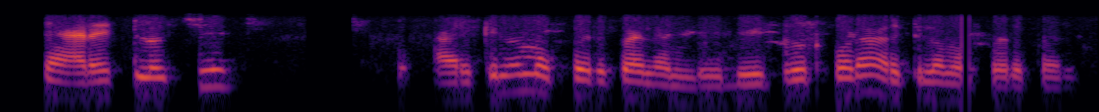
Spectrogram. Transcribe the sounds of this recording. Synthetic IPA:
ʈaːɾeʈːlot͡ʃːi | ɐɾikilɐmupːɐjɾupːaːlɐɳɖibeːʈɾuːʈkuːɽaːɐɾikulɐmupːɐjɾupːaːlu

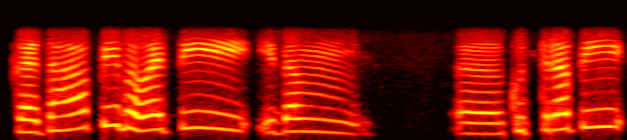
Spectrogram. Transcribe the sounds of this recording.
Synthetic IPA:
kɐd̪ʱaːpibʱɐʋɐt̪iid̪ɐm | kut̪ɾɐpi

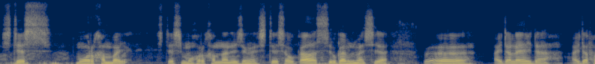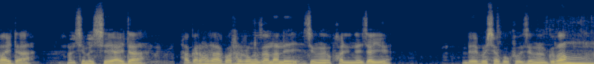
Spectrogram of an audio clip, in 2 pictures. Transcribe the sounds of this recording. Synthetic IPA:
stesmɔɔɾkʰamba̰j | stesmɔɦɔɾkʰamnanɯzɯŋɯstesawɡasibɯɡaminmansija | jdalajajdaːjdapʰaːjda | mɯnsimɯnsiajda | haɡaɾpʰaɾaɡaɾɦʰaɾɔŋzananɯjzɯŋɯpʰalinajzajɯ | bebɯjsakukʰɯzɯŋɯɡɯbaŋ

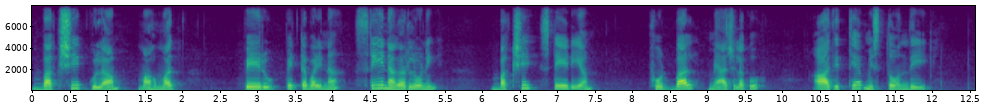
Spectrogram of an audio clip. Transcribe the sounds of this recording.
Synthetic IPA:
bʱɐkʂiɡulaːmː | ɐɦmɐd̪ | peːɾupɛʈːɐbɐɽinɐ | ʃɾiːnɐɡɐɾlo̞ːni | bʱɐkʂisʈeːɖijɐm | pʰuʈ̚baːlmja̰ːt͡ʃulɐku | a̰ːt̪it̪jɐmist̪o̞ːnd̪i

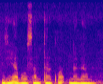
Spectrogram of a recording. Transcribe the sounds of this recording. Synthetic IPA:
d͡ʒɛabawsamt̪aɾkwaʔnaɡam

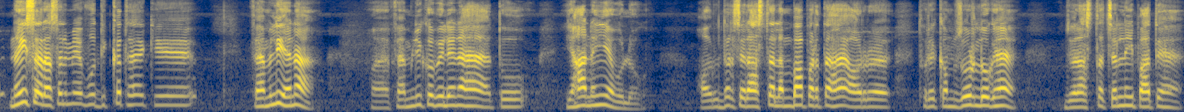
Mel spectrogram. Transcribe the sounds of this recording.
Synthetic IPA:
nɐɦĩsɐɾɐsəlmẽʋod̪ɪkːət̪ɦɛke | fɛːmɪliɦɛna | fɛːmɪlikobʱileːnaɦɛt̪o | jɐɦãnɐɦĩɦɛ̃ʋoloːɡ | ɔːɾʊd̪əɾseɾaːst̪alɐ̃mbap̬ɐɾt̪aɦɛɔːɾ | t̪ʰoːɾekɐmzoːɾloːɡɦɛ̃ː | d͡ʒoːɾaːst̪at͡ʃɐlnɐɦĩpaːt̪eɦɛ̃ː

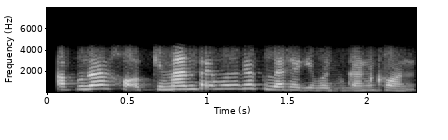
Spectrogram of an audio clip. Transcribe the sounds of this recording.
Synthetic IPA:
apunaɹɔkimantajmɔlkakʰulatʰakibɔdʊkankʰɔn

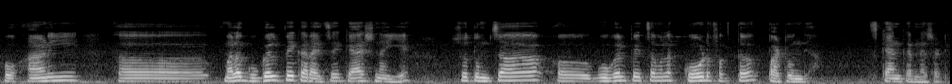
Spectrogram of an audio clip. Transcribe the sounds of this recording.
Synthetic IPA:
ɦoaɽ̃iə | məlaɡuɡəlpekəɾajt͡sekɛɕnaɦije | sot̪umt͡sa | ɡuɡəlpet͡saməlakoɽfəkt̪əpaʈʰuːnd̪ja | skænkəɾɳjasaʈʰi̥ː

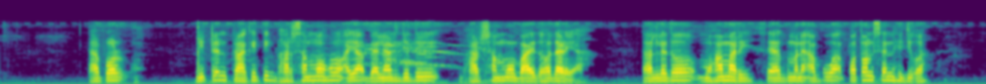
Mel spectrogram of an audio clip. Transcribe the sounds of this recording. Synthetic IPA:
t̪aɾpɔɾ | mit̪̚ˀɾɛnpɾakɾit̪ik̚bʱaɾsamːɔɦɔ̃ʔa̰jaʔbɛlɛns̬d͡ʒɔd̪ibʱaɾsamːɔbajd̪ɔɦɔd̪aɽɛja̰ʔa | t̪aɾlɛd̪ɔmɔɦamaɾisɛak̚d̪ɔmanɛʔapuwaʔpɔt̪ɔnsɛnɦid͡ʒuʔa

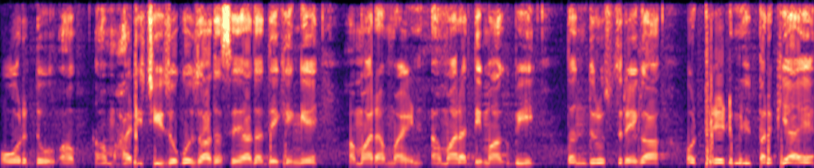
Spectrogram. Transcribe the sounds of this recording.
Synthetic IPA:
ɔːɾd̪o | ɦɐmɦaːɾit͡ʃiːzõkozjaːd̪asezjaːd̪ad̪eːkʰẽːŋɡe | hɐmaːɾamaːɪnɦɐmaːɾad̪ɪmaːɡbʱi | t̪ɐ̃nd̪ɾʊst̪ɾɐɦɛːɡa | ɔːɾʈɾeːɖmɪlpəɾkjaːɦɛː

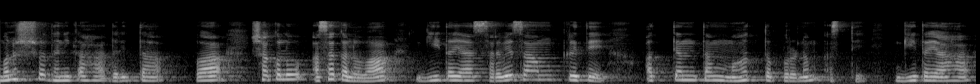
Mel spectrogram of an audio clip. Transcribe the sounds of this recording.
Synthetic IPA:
mɐnuʃʋɐd̪ʱɐnikɐɦɐ̰d̪ɐɾid̪ʱːɐ | ʋaːʃɐkɐloːɐsɐkɐlɐʋaːɡiːt̪ɐjaːsɐɾʋeːsaːmkɾit̪eː | ɐt̪jɐnt̪ɐmːɐɦɐt̪wɐpuːɾɳɐmɐst̪ʰḭ | ɡiːt̪ɐjaːɦɐ̆

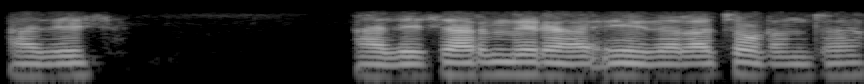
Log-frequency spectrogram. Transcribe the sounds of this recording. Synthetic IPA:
ad̪es | ad̪esaɾmeːɾaeːd̪alat͡ʃoːɽənsaɾ

